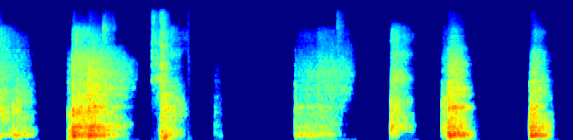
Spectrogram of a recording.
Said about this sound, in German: Ich mach mal kurz Fenster zu. Einen Moment.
